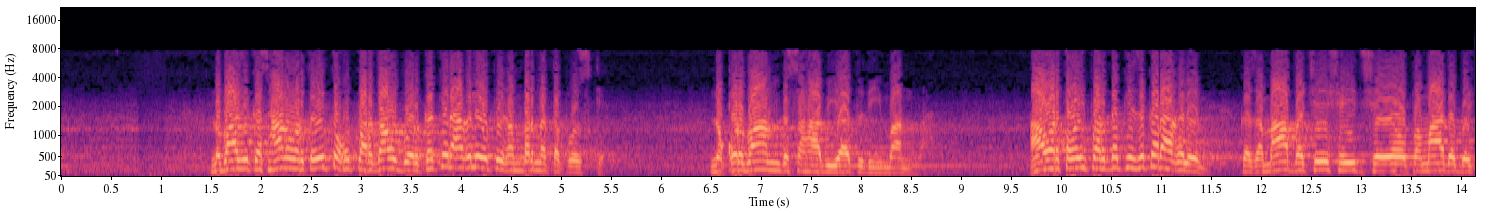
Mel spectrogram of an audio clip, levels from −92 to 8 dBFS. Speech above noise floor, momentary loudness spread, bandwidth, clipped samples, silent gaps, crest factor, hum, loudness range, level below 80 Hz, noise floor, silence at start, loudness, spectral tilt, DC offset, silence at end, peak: 24 dB; 9 LU; 8 kHz; under 0.1%; none; 10 dB; none; 3 LU; -42 dBFS; -35 dBFS; 0 s; -11 LUFS; -6 dB/octave; under 0.1%; 0 s; -2 dBFS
